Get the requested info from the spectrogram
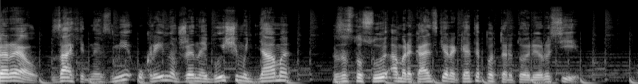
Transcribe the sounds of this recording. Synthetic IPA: eɾɛlˠzɑxʲid̪nɪxzʲmʲiʔukɾɐjinɐwʒɛnɐjblɪʃt͡ʃɪmɪdʲnʲamɪ | zɐst̪ɔsujɛʔɐmeɾɪkɑnʲsʲkʲiɾɐkɛt̪ɪpɔt̪eɾɪt̪ɔɾʲijiɾɔsʲijḭ

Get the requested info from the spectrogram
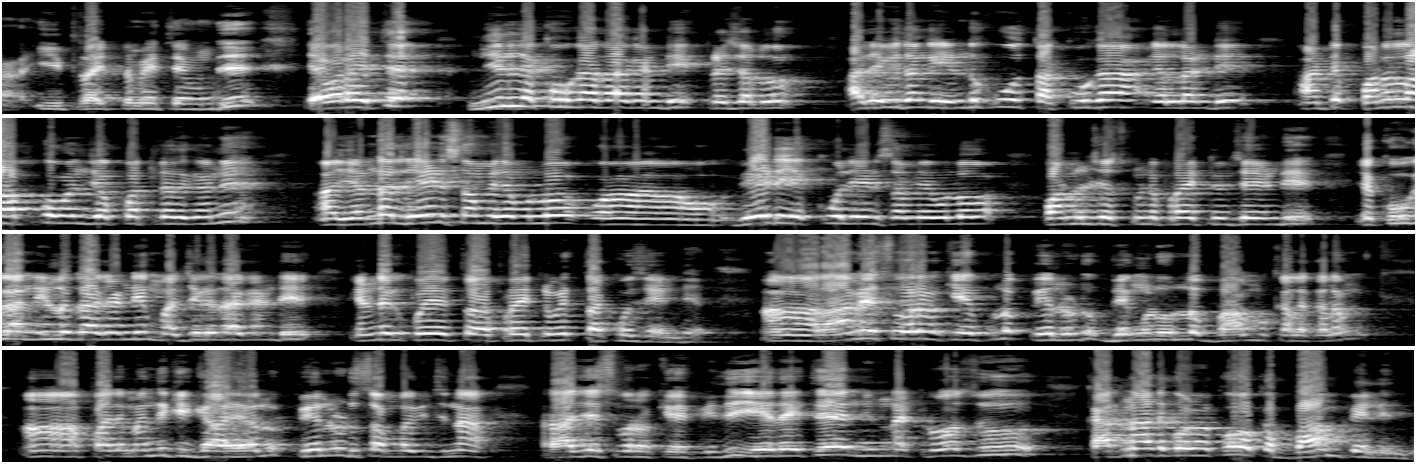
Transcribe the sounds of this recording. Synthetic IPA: iːpɾɐjɐt̪nɐmɐjt̪eːund̪iɛʋɐɾɐjt̪e̞ːniːɭːue̞kːuʋɐɡaːd̪aːɡɐɳɖipɾɐd͡ʒɐlu | ɐd̪e̞ːʋid̪ʱɐŋɡaːeɳɖukut̪ɐkːuʋɐɡaːilːɐɳɖiɐɳʈe̞ːpɐnɐlaːpu̥kɔːmɐnit͡ʃɛpːɐʈleːd̪uɡaːneː | eɳɖɐleːnisɐmɐjɐmlo̞ː | ʋeːɽiekːuʋɐleːnisɐmɐjɐmlo̞ːpɐnulut͡ʃe̞ːsu̥kuɳɖeːpɾɐjɐt̪nɐmt͡ʃɛːjɐɳɖiekːuʋɐɡaːniːɭːud̪aːɡɐɳɖimɐd͡ʒːɐɡɐd̪aːɡɐɳɖiɛɳɖɐkippɾɐjɐt̪nɐmɐjt̪et̪ɐkːuʋɐt͡ʃeːjɐɳɖi | ɾaːmeːʃʋɐɾɐmkeːpuloːpe̞ːlːuɽube̞ŋɡɐluːɾlo̞ːbaːmbukɐlɐkɐlɐm | pɐd̪imɐnd̪ikiɡaːjaːlupe̞ːlːuɽusɐmbʱɐʋiɲt͡ʃinɐ | ɾʔaːd͡ʒeːʃʋɐɾɐmkeːpid̪ieːd̪ɐjt̪e̞ːninːɐʈiɾo̞ːd͡ʒukɐɾnaːʈɐkɐlɐkuɔkɐbaːmbpeɭːind̪i

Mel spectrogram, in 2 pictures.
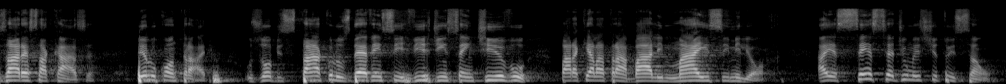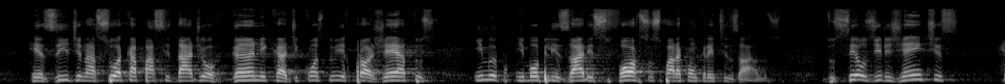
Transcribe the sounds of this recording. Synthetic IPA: zaɾɛsɐka̰zɐ̰ | pelʊkõnt̪ɾa̰ɾjʊːzobist̪akʊlʊzd̪ɛvẽj̃seɾviɾd͡ʒɪĩsẽnt͡ʃivʊ | paɾɐkɪɛlɐt̪ɾabaʎɪmajzɪmelɔ̰ɾ | ɐesẽsiɐd͡ʒɪũmɐĩst͡ʃit̪uisɐ̰̃w̃ | hezid͡ʒɪnɐsuɐkapasid̪ad͡ʒɪoɾɡɐ̃nikɐd͡ʒɪkõst̪ɾuiɾpɾoʒɛt̪ʊs | ɪɪmobilizaɾɪsfɔɾsʊspaɾɐkõkɾet͡ʃiza̰ɾlʊs | d̪ʊsːewzd͡ʒiɾiʒẽnt͡ʃɪs

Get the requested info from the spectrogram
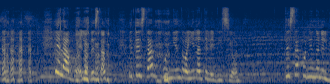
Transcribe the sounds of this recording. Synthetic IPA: elaβwelot̪est̪a | t̪est̪aponjẽ̞nd̪oaienlat̪e̞le̞βisjon | t̪eːst̪aponjend̪oene̞lβ

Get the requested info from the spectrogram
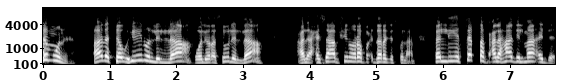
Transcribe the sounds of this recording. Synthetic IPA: ɪmuna | haːðat̪awhiːnʊlɪlːaːhwɪlɪɾˤɑsuːlɪlːa̰ːh | ʕa̰laħɪsaːbʃɪnuɾˤɑfʕd̪ɑɾˤɑd͡ʒafʊla̰ːn | falːijɪt̪aθɑqːɑfʕalaɦaːðilmaːʔɪd̪a

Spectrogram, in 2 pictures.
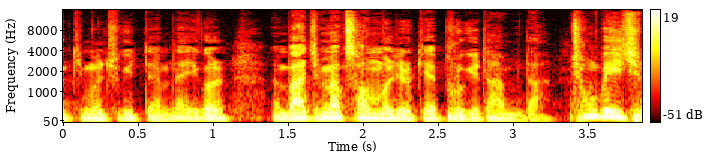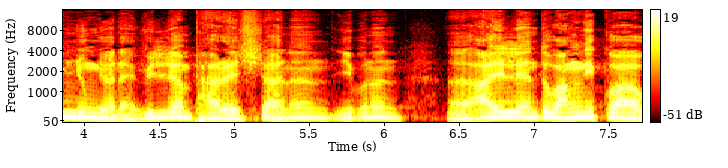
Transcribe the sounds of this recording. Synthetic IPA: kʰimɯɭt͡ɕuɡit͈e̞mune̞iɡʌɭ | mad͡ʑimak̚s͈ʌmmuɭiɾʌkʰe̞puɾɯɡidohamɲidat͡ɕʰʌŋɡube̞ɡiɕʰimɲuŋɲʌne̞wiʎːʌmpʰaɾeɕʰiɾanɯnibunɯn | aiɭːendɯwaŋɲik̚k͈wa

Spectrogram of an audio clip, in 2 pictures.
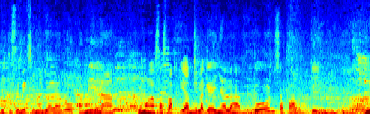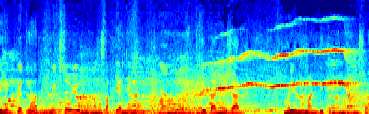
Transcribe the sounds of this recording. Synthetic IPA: d̪iːt̪o̞sɐmɪɡsonɐɡlalɐɾo̞ʔkɐniːnajʊŋmɐŋasasakjanːɪlɐɡajɲalɐɦat̪̚d̪oʔnsɐpaɾkɪŋ | nɪlɪɡ̚pɪt̪lɐhat̪̚nɐŋmɪɡsojʊŋmɐŋasasakjanɲano̞ɲankiːt̪aɲad͡ʒan | ŋɐjonːɐmand̪iːt̪onɐnɐmansɐ

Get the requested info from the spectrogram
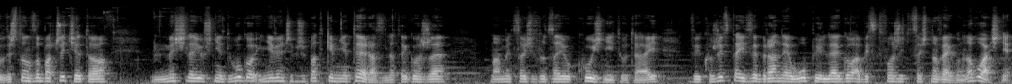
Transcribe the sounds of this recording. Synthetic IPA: zɾɛʂt̪ɔ̃w̃zɔbat͡ʂɘt͡ɕɛt̪ɔ | mɘɕlɛjuʂɲɛd̪wuɡɔʔḭɲevjɛmt͡ʂɘpʂɘpat̪kʲɛmɲɛt̪ɛɾazd̪lat̪ɛɡɔʐɛ | mamɘt̪sɔʑvɾɔd̪zajukʰuʑɲit̪ut̪aj | vɘkɔʐɘst̪ajzɛbɾanɛwupɘlɛɡɔabɘst̪fɔʐɘt͡ɕt̪sɔɕnɔvɛɡɔnɔvwaɕɲɛ̰

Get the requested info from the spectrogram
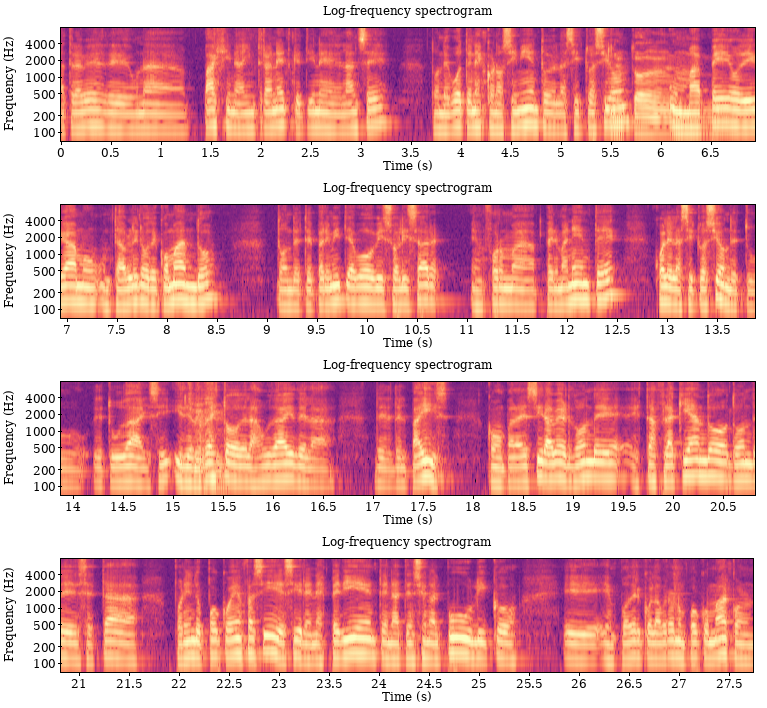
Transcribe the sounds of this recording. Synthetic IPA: at̪ɾaβezðeunapaxinaint̪ɾanet̪ket̪jenelanse | ð̥o̞nd̪e̞βo̞st̪enesko̞no̞simje̞nt̪oðelasit̪wasjo̞nunmapeoðiɣamosunt̪aβleɾo̞ð̞eko̞mãnd̪o̞ | ðo̞nd̪et̪epeɾmit̪̬eaβo̞zβiswalisaɾ | eɱfo̞ɾmapeɾmanẽ̞nt̪e | kwale̞zlasit̪wasjo̞nd̪et̪uðet̪uuðajsiʔiðelrest̪o̞ðelasuðajðela | ðed̪elpais | ko̞mo̞paɾaðesiɾaβeɾðo̞nd̪e̞ːst̪asflakjand̪o̞ðo̞nd̪e̞sest̪a | ponjend̪opo̞koeɱfasisðesiɾenespe̞ðjent̪eːnat̪e̞nsjo̞nalpuβliko̞ | eːmpo̞ð̞e̞ɾko̞laβoɾaɾumpo̞ko̞masko̞n

